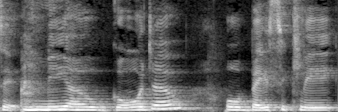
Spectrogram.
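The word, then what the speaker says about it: meio gordo: So basically, this is called, pronounce it mio gordo, or basically it's semi-skimmed milk.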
